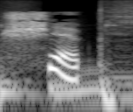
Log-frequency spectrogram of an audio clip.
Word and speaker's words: ship: For ship, I it's shorter and more relaxed.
